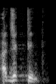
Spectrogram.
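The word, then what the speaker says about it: adjective: एडजेक्टिव का जो sound होता है वो होता है एडजेक्टिव। एड डी नहीं पढ़ते हैं, डी नहीं पढ़ते, क्या पढ़ोगे? एडजेक्टिव।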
